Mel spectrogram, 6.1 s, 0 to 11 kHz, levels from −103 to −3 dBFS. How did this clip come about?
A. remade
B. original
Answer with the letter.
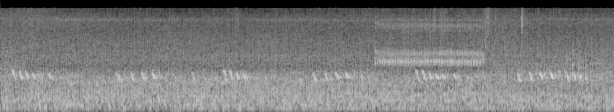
A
